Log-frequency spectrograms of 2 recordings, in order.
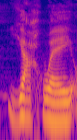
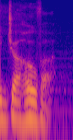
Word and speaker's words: Yahweh: We might pronounce it Yahweh, or in the Middle Ages, we used to say Jehovah.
